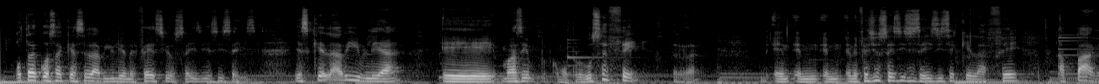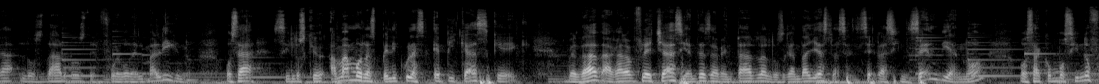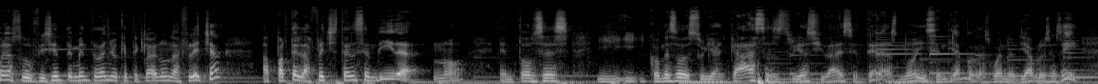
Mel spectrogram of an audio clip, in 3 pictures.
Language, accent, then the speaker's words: Spanish; Mexico City, Mexico; para los que somos chilangos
